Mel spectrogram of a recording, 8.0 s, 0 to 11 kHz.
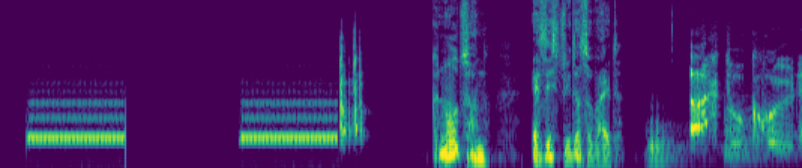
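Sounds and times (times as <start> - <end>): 
steady buzzing phone ringback tone: 0.3 - 1.3, 2.4 - 3.5
speech: 4.3 - 8.0.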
